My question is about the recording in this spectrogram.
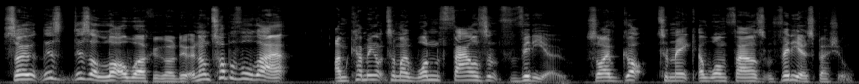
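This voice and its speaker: A man who makes machinima videos, rambling and rushed as he appeals to his viewers, full of restarts and a little out of breath. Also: sits high, lively intonation, pushed and bright, no room sound, studio quality. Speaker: machinima creator.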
